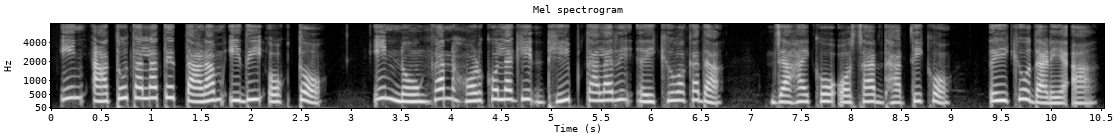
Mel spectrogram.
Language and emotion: Santali, sad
